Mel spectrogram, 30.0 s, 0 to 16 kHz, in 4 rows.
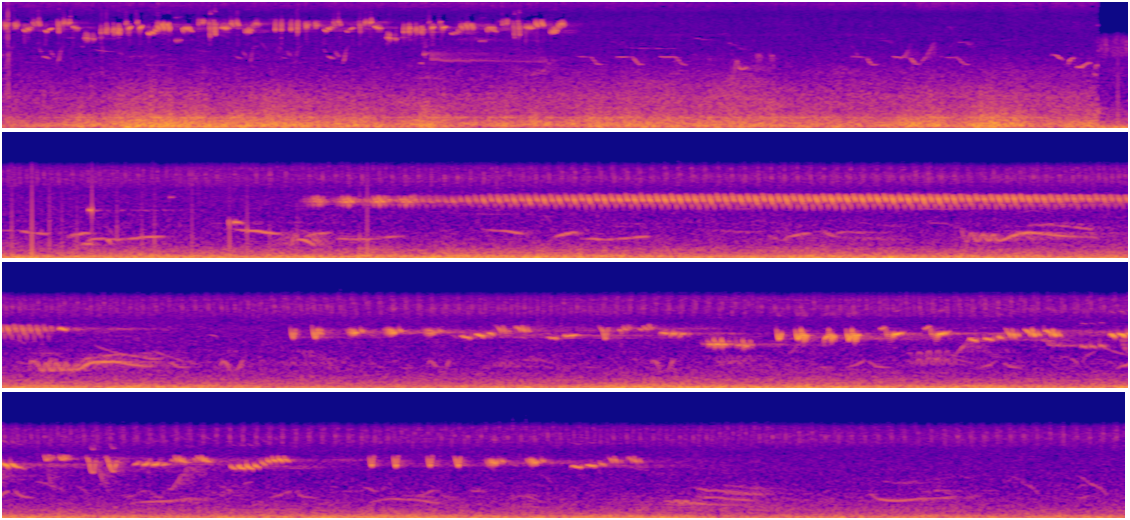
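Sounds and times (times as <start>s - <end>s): soft low bird calls: 0.0s - 7.3s
songbird singing: 0.0s - 30.0s.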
